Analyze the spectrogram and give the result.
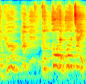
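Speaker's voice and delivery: very high, frantic, panicky voice. Game master voicing people behind a locked door as a player pulls it: panicked voice. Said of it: "you hear like kind of panic".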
